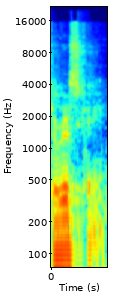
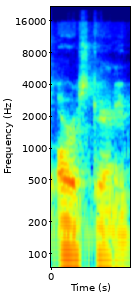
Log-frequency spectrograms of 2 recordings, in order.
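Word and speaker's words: Oriskany: I said it correct so it's a risky okay I always thought it was rskany but I don't know you know if you've never heard something pronounced they've been named an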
